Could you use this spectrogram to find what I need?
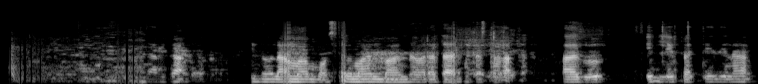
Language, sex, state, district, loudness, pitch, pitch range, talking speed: Kannada, male, Karnataka, Dharwad, -20 LUFS, 125 Hz, 120-130 Hz, 80 wpm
